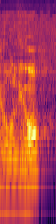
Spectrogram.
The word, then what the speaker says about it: Orleans: It's a project called Project Orleans, to pronounce it correctly, as Michael will probably hopefully correct me, Orleans. Orleans, okay, in English.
